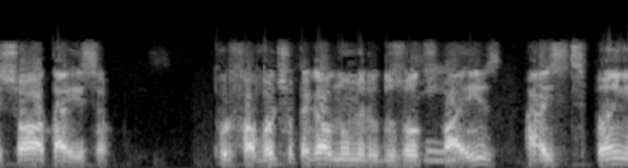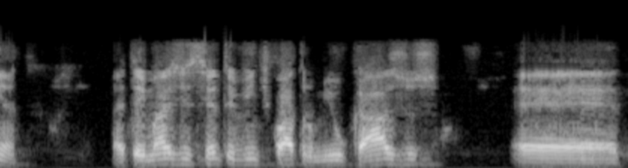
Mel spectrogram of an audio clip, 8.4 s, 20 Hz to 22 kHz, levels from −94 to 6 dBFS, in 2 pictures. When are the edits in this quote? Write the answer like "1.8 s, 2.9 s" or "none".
3.4 s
